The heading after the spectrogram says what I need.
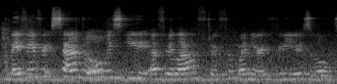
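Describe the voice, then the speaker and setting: A woman's voice: high-pitched, fast. A young woman in her late teens earnestly reading her own heartfelt poem aloud at a school poetry reading. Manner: earnest and heartfelt, emotional, reads in long run-on lines. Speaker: student poet. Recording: echoey room, distant mic, loud ambient noise.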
